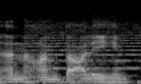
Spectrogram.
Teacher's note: نماز میں ہم پڑھتے ہیں نا صراط الذین انعمت علیہم، یعنی غنہ نہیں کرتے ہم، انعمت علیہم پڑھتے ہیں، یعنی انعمت اس طرح نہیں پڑھتے، غنہ نہیں کرتے، انعمت ہم پڑھتے ہیں انعمت علیہم۔ اور کیوں جو ہے نا غنہ نہیں کرتے کہ نون ساکن کے بعد حروف حلقی میں سے عین آ گیا ہے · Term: اظہار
